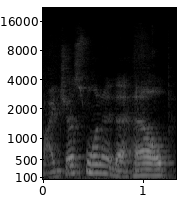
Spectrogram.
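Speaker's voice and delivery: high plaintive yell. Acted. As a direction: yell it out, hurt and whiny. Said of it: "Chop Trap apparently yells into the room".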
